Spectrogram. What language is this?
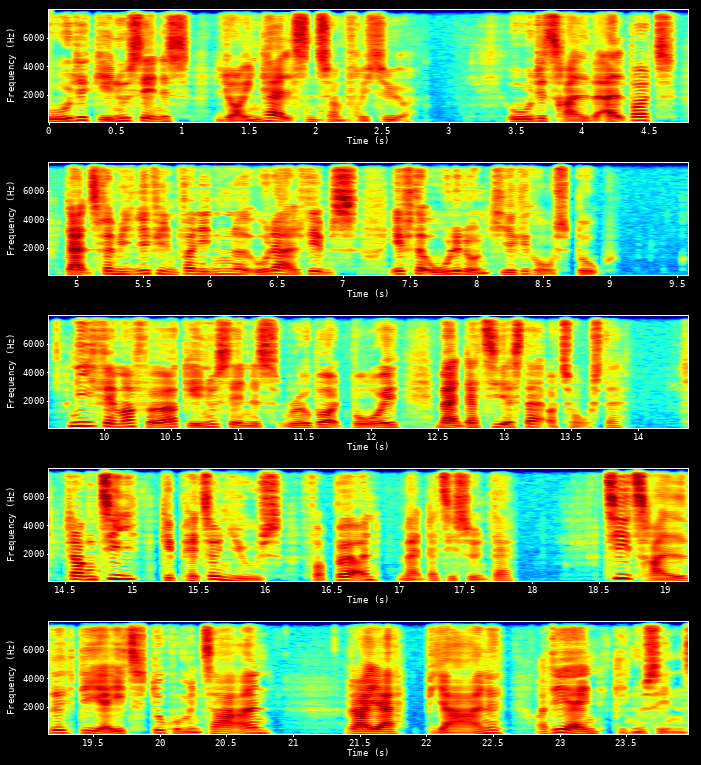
Danish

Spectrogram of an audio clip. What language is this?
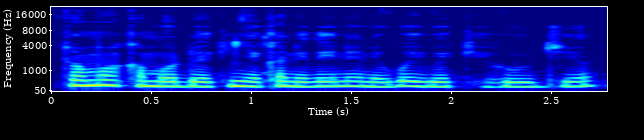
Kikuyu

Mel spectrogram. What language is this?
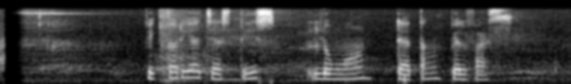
Javanese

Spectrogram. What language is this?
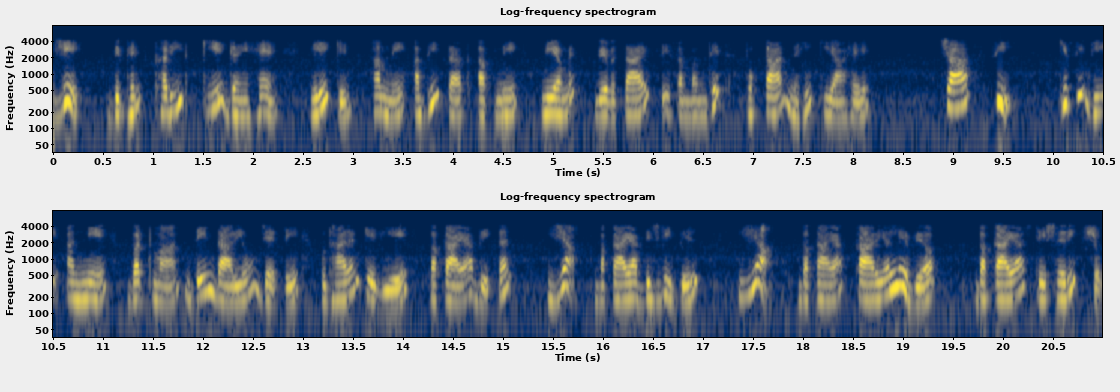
Hindi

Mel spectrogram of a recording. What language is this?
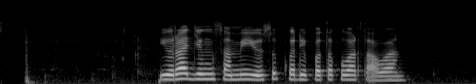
Sundanese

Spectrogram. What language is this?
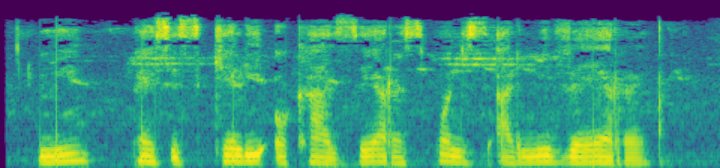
Esperanto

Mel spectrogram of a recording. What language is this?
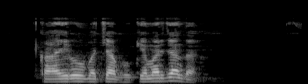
Gurgula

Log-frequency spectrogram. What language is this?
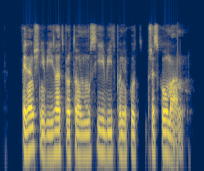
Czech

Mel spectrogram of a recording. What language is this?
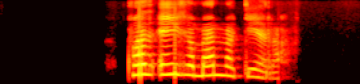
Icelandic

